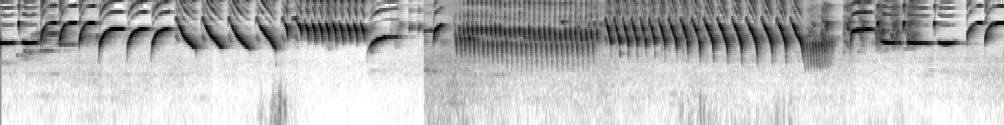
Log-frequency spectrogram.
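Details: Canary song to make sluggish canaries sing, alternating rising whistled slurs with long buzzy trills and fast rolling phrases, changing pattern every couple of seconds.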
